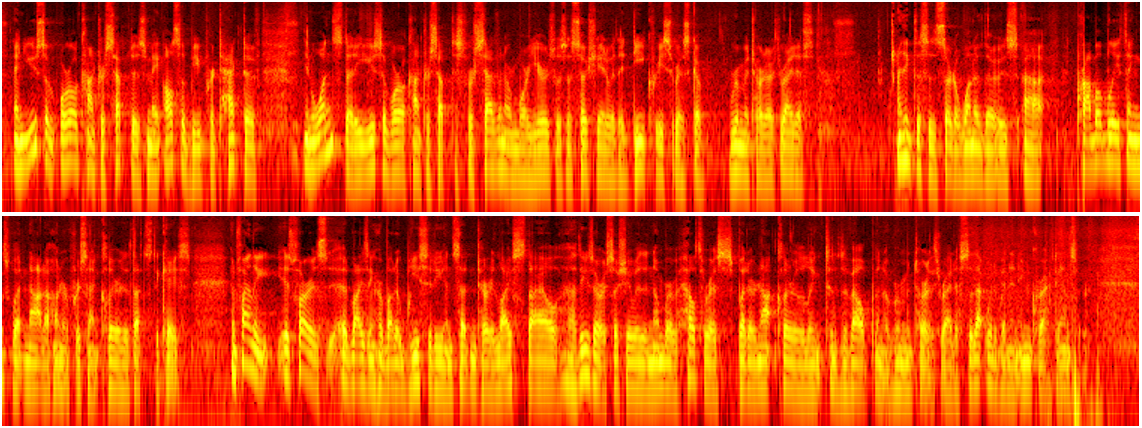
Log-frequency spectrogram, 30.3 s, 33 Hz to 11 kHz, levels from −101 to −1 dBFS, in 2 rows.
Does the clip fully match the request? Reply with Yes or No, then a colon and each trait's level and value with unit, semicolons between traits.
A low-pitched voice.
Yes: low, 100 Hz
